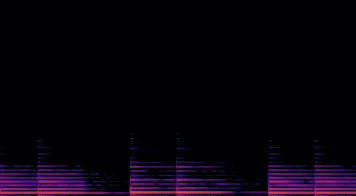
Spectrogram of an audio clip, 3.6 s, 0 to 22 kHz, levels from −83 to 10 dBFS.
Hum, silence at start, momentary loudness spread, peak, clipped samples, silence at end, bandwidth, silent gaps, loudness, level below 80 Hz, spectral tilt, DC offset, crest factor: none; 0 s; 12 LU; -24 dBFS; under 0.1%; 0 s; 6.8 kHz; none; -38 LUFS; -72 dBFS; -5 dB/octave; under 0.1%; 14 dB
